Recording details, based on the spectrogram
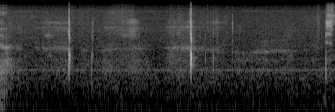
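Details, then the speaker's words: Baby with hiccups after eating: sharp, isolated hiccup clicks roughly every two to three seconds in a quiet room. "Oh, you got the hiccups. Yeah, he's such a baby."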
